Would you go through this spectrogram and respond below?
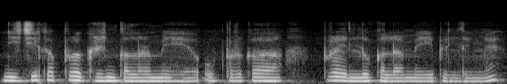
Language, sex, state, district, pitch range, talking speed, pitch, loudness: Hindi, female, Arunachal Pradesh, Papum Pare, 155-175 Hz, 190 wpm, 160 Hz, -16 LUFS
